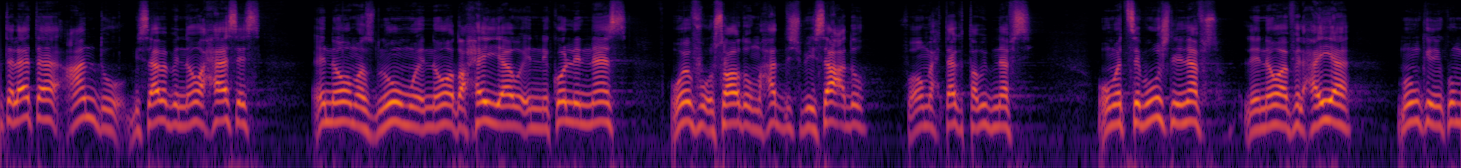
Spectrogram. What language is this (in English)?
Arabic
